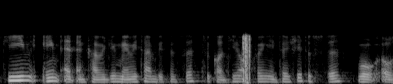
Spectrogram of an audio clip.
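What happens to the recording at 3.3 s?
Lost iLBC frames at 3.24 to 3.30 s: about 40 ms of packets vanish, consistent with two missing 20 ms frames, and the decoder fills the gap by repeating the last pitch cycle blended with noise, giving a brief held, buzzy vowel before the voice snaps back almost at once. Around it runs the iLBC codec, a narrowband coder that drops everything above 4 kHz and leaves the speech plainly rough and slightly synthetic.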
